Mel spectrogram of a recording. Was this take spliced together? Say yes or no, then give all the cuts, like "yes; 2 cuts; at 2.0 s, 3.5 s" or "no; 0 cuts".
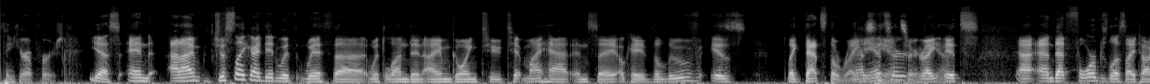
no; 0 cuts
